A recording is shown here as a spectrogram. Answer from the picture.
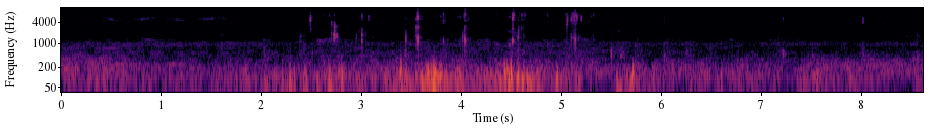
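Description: Chewing and biting chocolate Easter egg shell, with a run of crisp crunching bites in the middle.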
